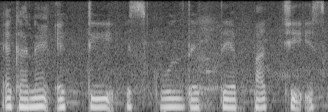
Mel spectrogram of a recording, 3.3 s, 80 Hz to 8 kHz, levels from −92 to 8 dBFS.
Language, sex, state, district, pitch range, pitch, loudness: Bengali, female, Assam, Hailakandi, 165-175 Hz, 170 Hz, -14 LUFS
